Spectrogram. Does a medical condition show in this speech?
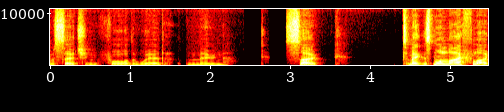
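No.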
